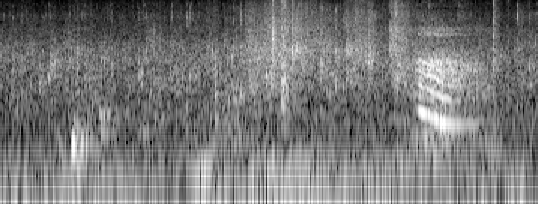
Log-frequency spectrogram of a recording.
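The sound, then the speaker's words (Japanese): Hot spring water flows in an outdoor bath at an inn, a steady broad wash of trickling and running water with a few slightly louder surges and splashes throughout. “立派な露天やろ。なんて言ったってうちの旅館の名物やからな。”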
